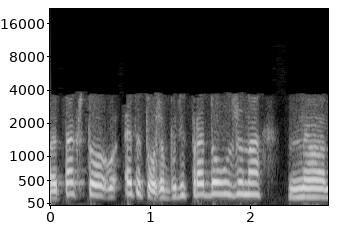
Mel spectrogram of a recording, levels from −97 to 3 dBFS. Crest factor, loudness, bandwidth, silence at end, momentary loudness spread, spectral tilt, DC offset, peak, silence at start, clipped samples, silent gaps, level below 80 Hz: 12 dB; -19 LUFS; 3.9 kHz; 0 s; 3 LU; -11 dB/octave; under 0.1%; -6 dBFS; 0 s; under 0.1%; none; -64 dBFS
